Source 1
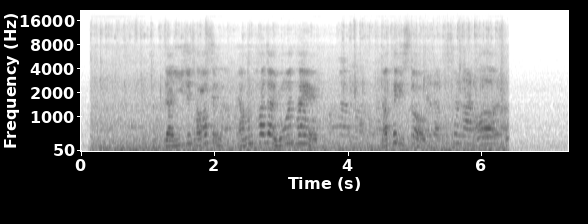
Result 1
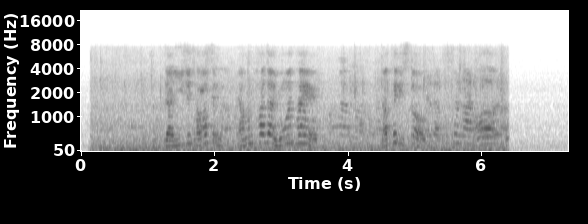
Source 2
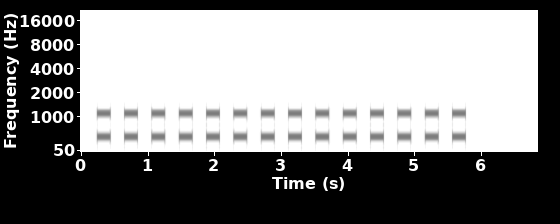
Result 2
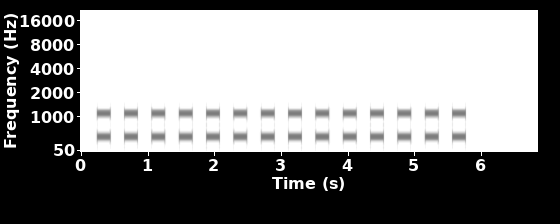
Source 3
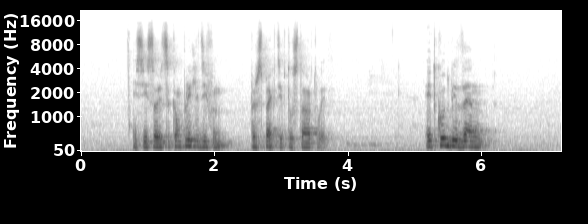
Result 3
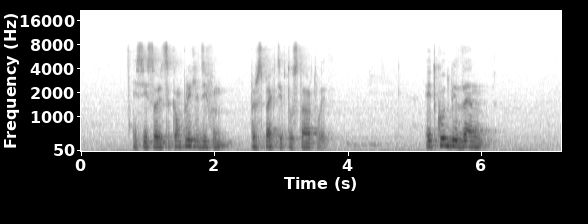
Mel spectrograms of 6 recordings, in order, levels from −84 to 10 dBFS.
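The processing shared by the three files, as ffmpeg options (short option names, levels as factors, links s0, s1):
-af "aresample=16000,aresample=44100"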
